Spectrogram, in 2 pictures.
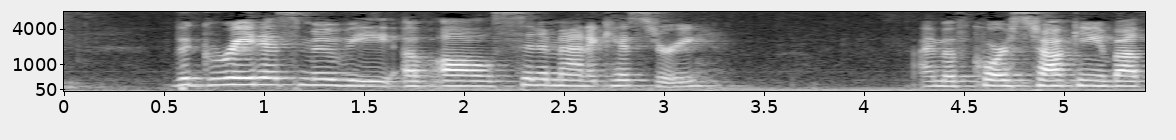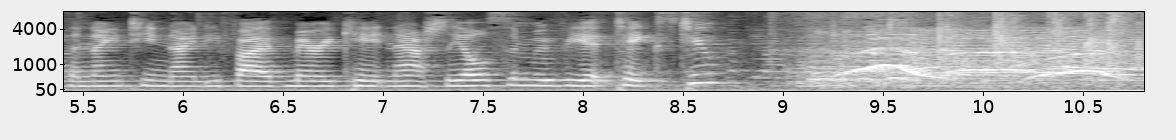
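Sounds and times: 
speech: 0.6 - 3.4, 4.3 - 10.3
crowd applause: 9.0 - 10.7
whoops and cheers: 9.1 - 10.7.

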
